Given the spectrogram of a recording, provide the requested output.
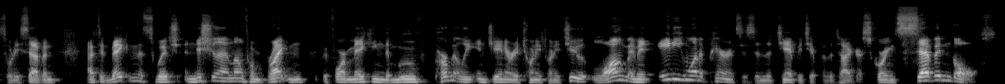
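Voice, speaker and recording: A man hosting a football podcast, talking in an animated, rambling way with a lot of restarts. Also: lowish voice. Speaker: podcast host. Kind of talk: casual chat.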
